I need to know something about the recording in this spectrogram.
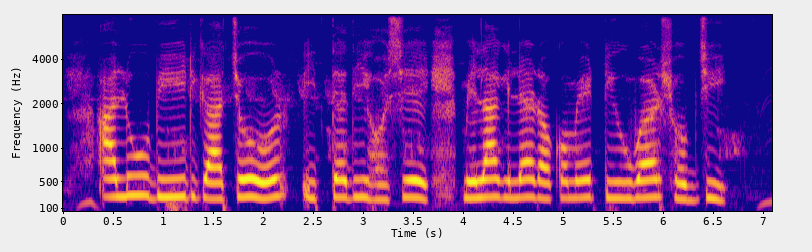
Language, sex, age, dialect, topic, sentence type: Bengali, female, <18, Rajbangshi, agriculture, statement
